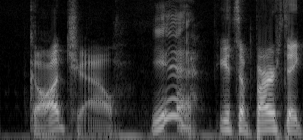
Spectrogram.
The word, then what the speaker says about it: Godchaux: Godchaux. Godchaux.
